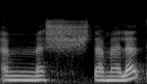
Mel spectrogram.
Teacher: Sheen is going to have tafashi. It's going to spread the sound around the mouth.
